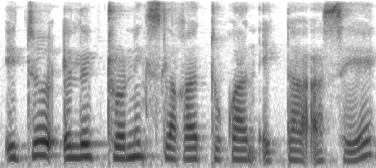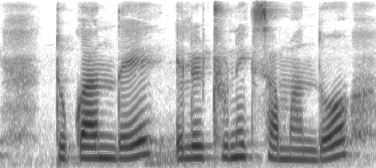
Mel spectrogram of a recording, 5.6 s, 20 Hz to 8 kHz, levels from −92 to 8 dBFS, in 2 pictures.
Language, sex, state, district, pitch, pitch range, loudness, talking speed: Nagamese, female, Nagaland, Dimapur, 205 Hz, 185-230 Hz, -19 LUFS, 125 wpm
